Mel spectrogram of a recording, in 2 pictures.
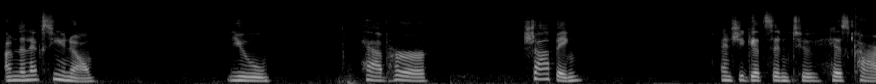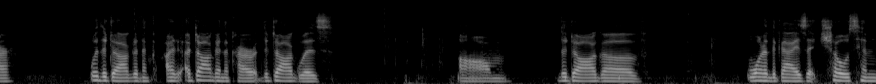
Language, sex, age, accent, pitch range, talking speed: English, female, 40-59, American, 150-180 Hz, 140 wpm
